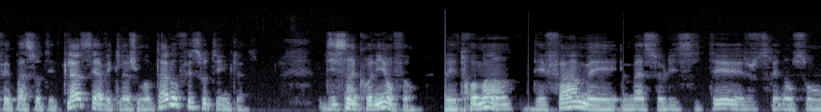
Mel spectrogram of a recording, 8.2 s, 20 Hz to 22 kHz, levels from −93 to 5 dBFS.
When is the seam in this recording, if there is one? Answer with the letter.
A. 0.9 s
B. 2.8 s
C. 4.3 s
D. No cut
C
